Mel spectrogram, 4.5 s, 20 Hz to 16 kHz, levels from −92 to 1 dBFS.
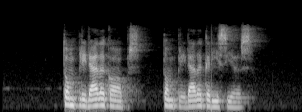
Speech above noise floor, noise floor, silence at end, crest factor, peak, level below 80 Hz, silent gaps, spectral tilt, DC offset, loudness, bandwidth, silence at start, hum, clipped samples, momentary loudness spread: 54 dB; -72 dBFS; 0.75 s; 18 dB; -2 dBFS; -58 dBFS; none; -6 dB/octave; under 0.1%; -19 LUFS; 7.8 kHz; 0.95 s; none; under 0.1%; 15 LU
